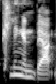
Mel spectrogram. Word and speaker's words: Klingenberg: Seminarhaus Klingenberg, ne? Ist richtig ausgesprochen.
